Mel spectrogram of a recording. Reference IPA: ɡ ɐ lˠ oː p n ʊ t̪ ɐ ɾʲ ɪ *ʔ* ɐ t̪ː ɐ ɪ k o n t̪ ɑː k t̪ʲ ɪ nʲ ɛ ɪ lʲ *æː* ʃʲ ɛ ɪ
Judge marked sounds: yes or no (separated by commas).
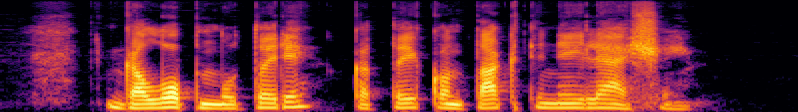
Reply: no, yes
